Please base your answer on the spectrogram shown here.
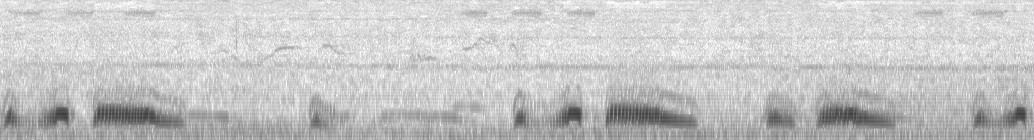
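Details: Spotted dove in a bird-trapping context, Ninh Thuận: low, soft cooing phrases, paired short notes leading into a longer gliding coo, repeated several times with brief silences.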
